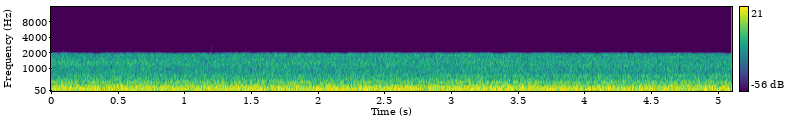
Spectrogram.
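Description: Stihl chainsaw running at a steady speed, with an even low hum.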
